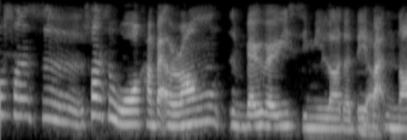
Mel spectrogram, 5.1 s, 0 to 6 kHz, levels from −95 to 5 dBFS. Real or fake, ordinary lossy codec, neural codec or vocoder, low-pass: real; none; none; 5.4 kHz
